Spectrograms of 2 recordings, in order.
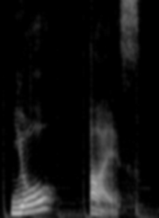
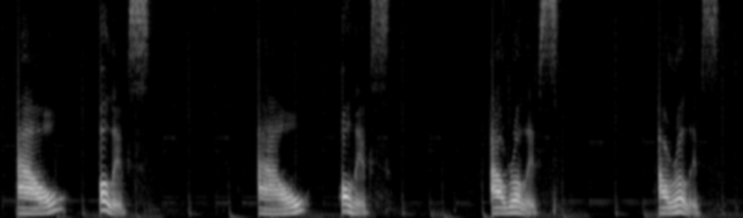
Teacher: the ER linking sound occurs between vowels in British English pronunciation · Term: linking R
